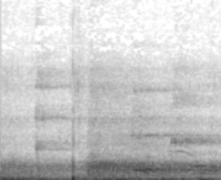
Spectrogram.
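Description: A basketball bouncing on a hard court, with one sharp bounce a little under a second in.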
